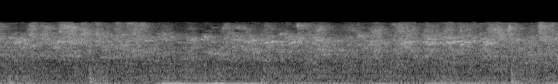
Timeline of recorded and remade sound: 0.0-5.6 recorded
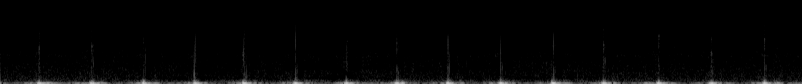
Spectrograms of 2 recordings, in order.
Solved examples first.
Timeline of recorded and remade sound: 0.0-1.2 recorded; 1.2-6.0 remade; 6.0-8.0 recorded

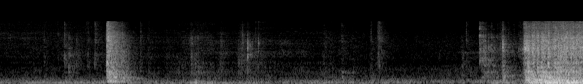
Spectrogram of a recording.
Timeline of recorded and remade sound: 0.0-0.4 remade; 0.4-1.3 recorded; 1.3-3.3 remade; 3.3-5.8 recorded

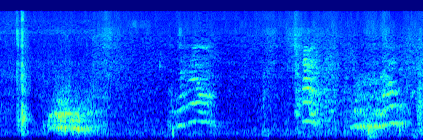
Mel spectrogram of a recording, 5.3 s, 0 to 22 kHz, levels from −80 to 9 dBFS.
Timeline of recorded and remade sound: 0.0-0.5 recorded; 0.5-1.3 remade; 1.3-2.3 recorded; 2.3-3.9 remade; 3.9-5.3 recorded

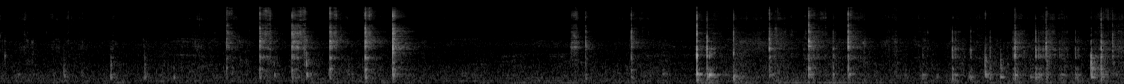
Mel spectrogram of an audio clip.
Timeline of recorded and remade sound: 0.0-6.7 recorded; 6.7-7.2 remade; 7.2-11.2 recorded

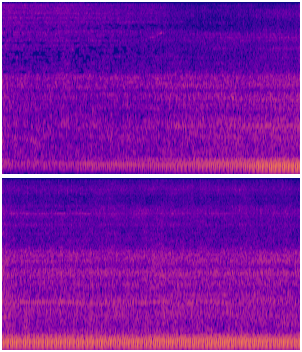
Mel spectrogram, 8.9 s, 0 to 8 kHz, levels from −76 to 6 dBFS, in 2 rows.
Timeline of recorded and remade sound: 0.0-5.8 recorded; 5.8-8.9 remade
